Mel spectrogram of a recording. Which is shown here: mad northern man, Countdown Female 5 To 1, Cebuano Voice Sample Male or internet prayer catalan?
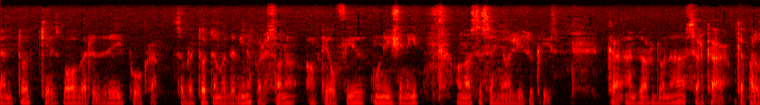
internet prayer catalan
